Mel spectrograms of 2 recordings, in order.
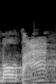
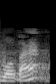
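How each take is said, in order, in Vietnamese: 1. Âm tiết cuối mang dấu nặng, giọng thấp, có thanh hầu. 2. Âm tiết cuối mang dấu sắc, giọng cao và lên. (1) "đó là bỏ dấu nặng rồi, nó trở thành" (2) "chứ không phải"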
